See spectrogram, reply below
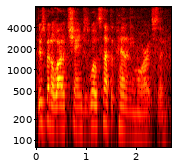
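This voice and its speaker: A woman's voice: deep voice, fast talker, slight background noise, poor audio. A woman giving a casual spoken astrology forecast as a psychic reader, rambling and thinking aloud with many fillers, her voice a little worn.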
